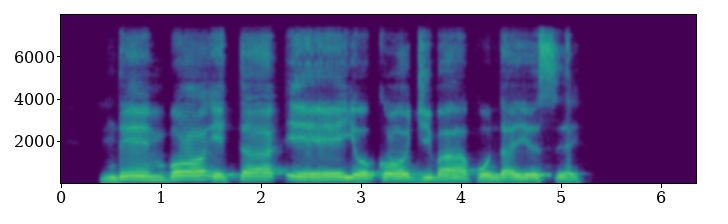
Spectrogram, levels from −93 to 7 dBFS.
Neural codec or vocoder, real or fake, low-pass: autoencoder, 48 kHz, 32 numbers a frame, DAC-VAE, trained on Japanese speech; fake; 7.2 kHz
